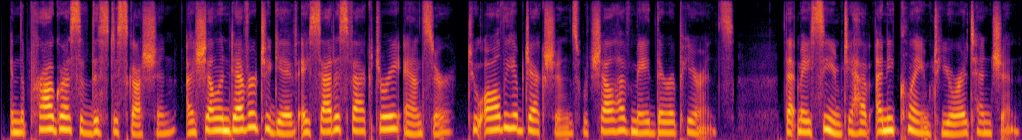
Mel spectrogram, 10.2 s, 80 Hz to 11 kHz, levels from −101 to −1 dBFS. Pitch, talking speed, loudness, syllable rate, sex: 225 Hz, 200 wpm, -19 LUFS, 5.6 syllables/s, female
